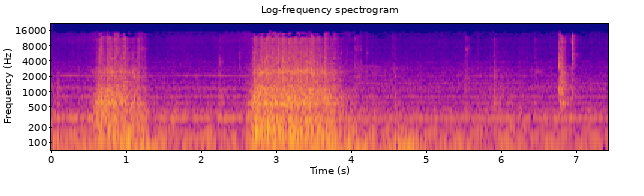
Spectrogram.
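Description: A sewing machine stitches a men's robe in two steady bursts of rapid mechanical whirring, the second longer, each followed by quieter ticking and handling sounds, close by with no speech.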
